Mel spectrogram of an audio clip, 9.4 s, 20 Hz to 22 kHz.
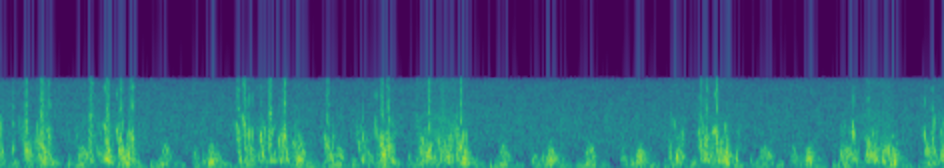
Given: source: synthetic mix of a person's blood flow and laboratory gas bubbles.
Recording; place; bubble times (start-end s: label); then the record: Doppler ultrasound of blood flow; precordium
0.00-0.06 s: bubbles
0.11-0.54 s: bubbles
0.75-1.42 s: bubbles
2.34-3.07 s: bubbles
3.23-3.38 s: bubbles
3.54-3.69 s: bubbles
3.73-3.99 s: bubbles
4.15-4.70 s: bubbles
6.68-6.86 s: bubbles
6.97-7.32 s: bubbles
7.34-7.44 s: bubbles
8.39-8.99 s: bubbles
9.21-9.45 s: bubbles
From the record:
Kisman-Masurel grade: 333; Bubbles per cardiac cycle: rolling drumbeat, 9 or more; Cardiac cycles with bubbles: 50 to 99%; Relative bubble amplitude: loud (0.450 to 0.775); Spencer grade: 3 (all of the cardiac periods contain showers or single bubble signals, but not dominating or overriding the cardiac motion signals); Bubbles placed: anywhere in the cardiac cycle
